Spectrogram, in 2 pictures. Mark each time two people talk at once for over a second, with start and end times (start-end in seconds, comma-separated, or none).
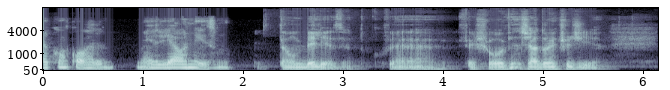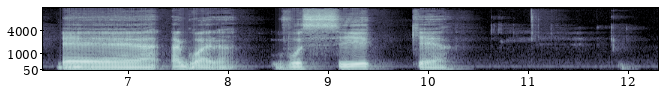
none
